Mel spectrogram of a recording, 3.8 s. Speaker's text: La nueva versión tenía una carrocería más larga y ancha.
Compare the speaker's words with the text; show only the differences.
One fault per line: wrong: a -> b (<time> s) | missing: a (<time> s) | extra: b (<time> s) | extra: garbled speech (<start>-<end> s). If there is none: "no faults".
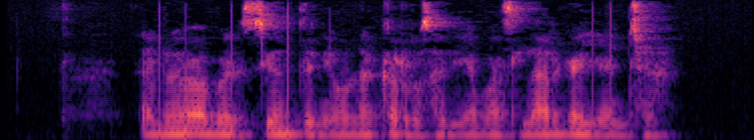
no faults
